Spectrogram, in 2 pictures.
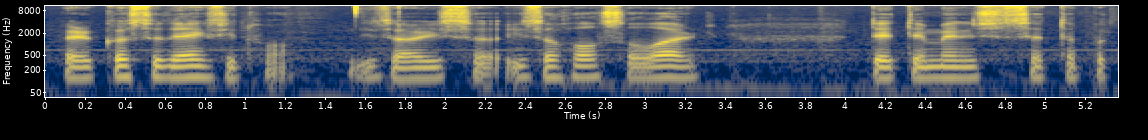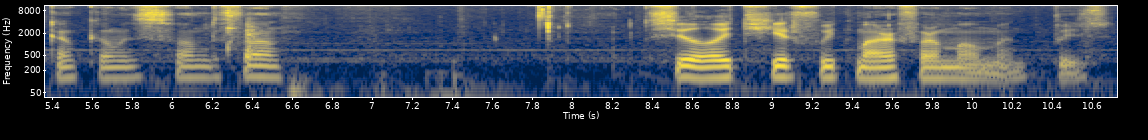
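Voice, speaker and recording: A man reads story narration aloud in a gravelly, mid-pitched voice. His delivery is halting and stumbles over words, like an amateur storyteller. There is faint noise behind him. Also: darkish tone. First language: Portuguese. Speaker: streamer reading a visual novel aloud. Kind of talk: amateur dramatic read-aloud of visual novel narration.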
